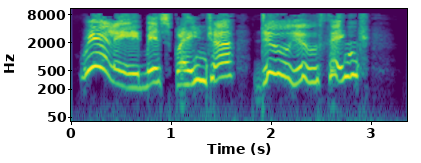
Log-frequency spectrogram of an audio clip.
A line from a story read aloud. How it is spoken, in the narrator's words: in a squeak so loud that my ears caught on fire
